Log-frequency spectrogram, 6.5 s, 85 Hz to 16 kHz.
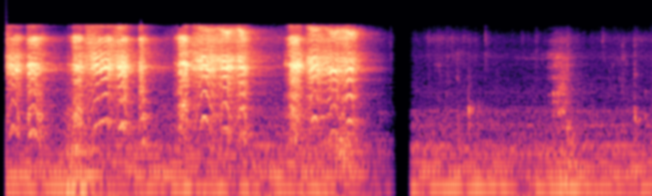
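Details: Newborn giant panda cub, born to Wu Wen on the evening of Friday 12 July 2024 at Ouwehands Dierenpark, in the birthing den; loud harsh squeals in rapid bursts for about three seconds, then a pause and faint quieter sounds.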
